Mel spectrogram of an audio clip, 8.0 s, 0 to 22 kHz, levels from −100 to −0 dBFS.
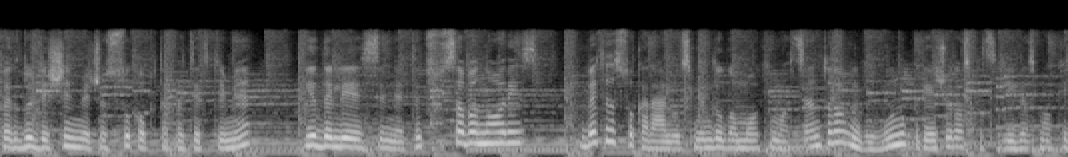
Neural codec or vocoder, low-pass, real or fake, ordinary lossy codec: none; 10.8 kHz; real; AAC, 64 kbps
